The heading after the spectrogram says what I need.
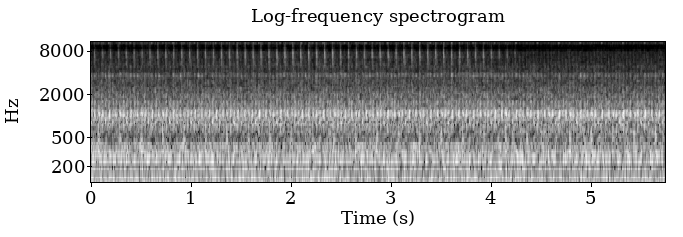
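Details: Mercedes Axor truck, OM457 diesel, first run after full engine rebuild for knocking: even, steady idle with regular diesel clatter and no stray knocks; running smoothly and healthy.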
